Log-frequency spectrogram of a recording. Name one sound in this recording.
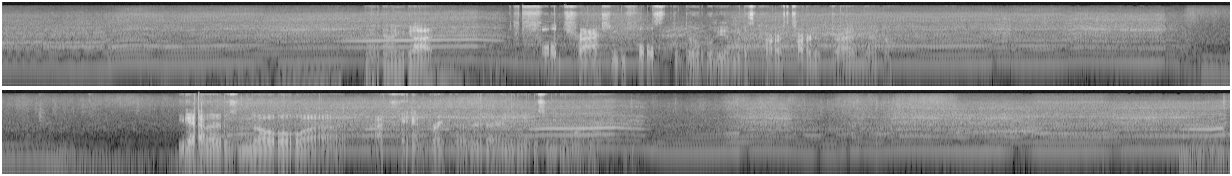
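A race car engine roars and revs steadily.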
